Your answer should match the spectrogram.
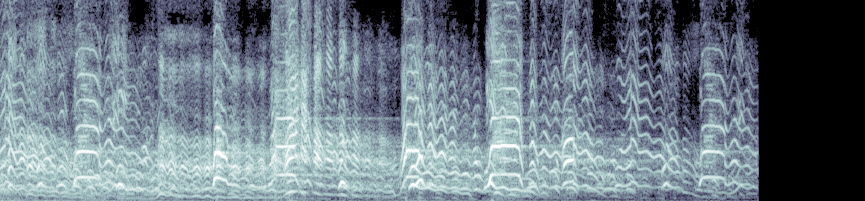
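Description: A crowd of high, cartoonish voices laughing and cackling over one another, the laughs overlapping and echoing, thinning out and then cutting off suddenly near the end.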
